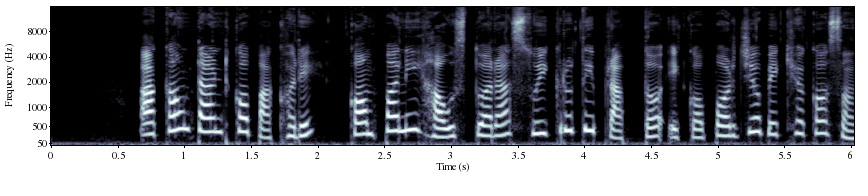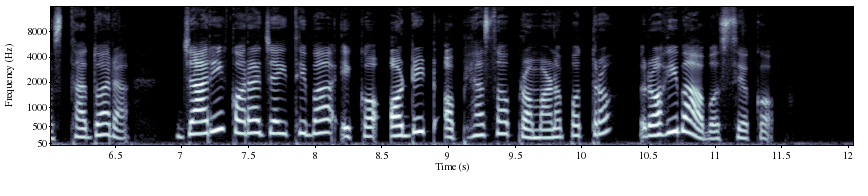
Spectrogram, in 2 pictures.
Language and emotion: Odia, neutral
